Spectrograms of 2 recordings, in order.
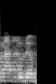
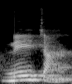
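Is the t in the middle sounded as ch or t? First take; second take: t; ch. First: The middle consonant is a plain t sound. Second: The middle consonant is a ch sound. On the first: The speaker calls it wrong. "নাটুরে বলি না" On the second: The speaker calls it right. "টির উচ্চারণ আসলে চ হয়"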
